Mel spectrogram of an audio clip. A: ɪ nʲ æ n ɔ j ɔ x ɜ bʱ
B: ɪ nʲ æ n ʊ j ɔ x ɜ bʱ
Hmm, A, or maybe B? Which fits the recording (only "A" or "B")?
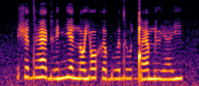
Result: A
